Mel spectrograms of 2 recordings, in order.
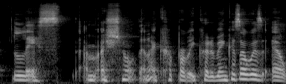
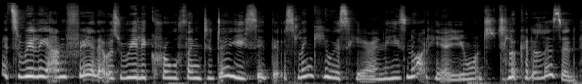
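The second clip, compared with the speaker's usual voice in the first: retold hurt complaint; 7 semitones higher than usual. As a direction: accuse her, half-laughing at yourself. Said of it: "I said".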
